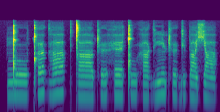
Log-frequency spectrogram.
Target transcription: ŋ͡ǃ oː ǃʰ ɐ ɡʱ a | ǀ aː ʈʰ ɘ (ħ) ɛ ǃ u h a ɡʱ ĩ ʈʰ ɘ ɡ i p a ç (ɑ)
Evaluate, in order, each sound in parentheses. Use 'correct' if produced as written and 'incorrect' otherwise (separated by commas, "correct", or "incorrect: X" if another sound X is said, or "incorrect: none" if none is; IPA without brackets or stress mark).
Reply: incorrect: h, incorrect: a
